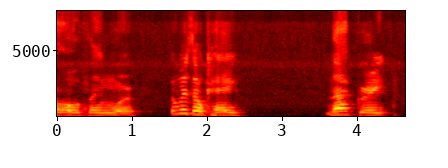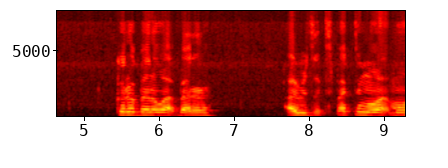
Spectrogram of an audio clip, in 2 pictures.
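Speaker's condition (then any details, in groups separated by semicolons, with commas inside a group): Cerebral palsy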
